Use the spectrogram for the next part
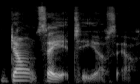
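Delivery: soft unvoiced whisper. Real, not acted. Quietly telling the viewer not to say it to themselves, whispered. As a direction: breathe the advice out as a whisper. Advice line dropped to whisper.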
